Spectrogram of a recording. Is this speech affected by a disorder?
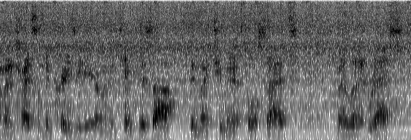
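No.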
